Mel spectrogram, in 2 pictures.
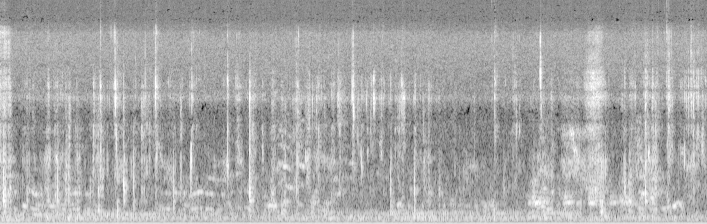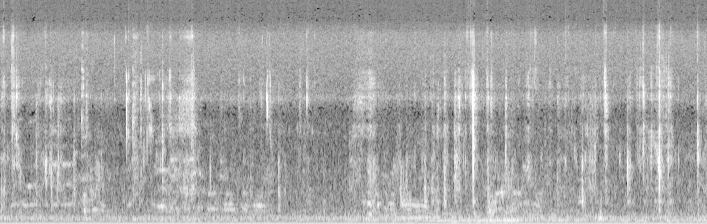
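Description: Close-miked mouth sounds of a person eating spicy instant noodles: chewing and slurping, with many short sharp clicks scattered throughout.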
